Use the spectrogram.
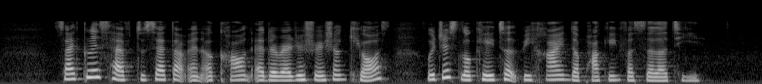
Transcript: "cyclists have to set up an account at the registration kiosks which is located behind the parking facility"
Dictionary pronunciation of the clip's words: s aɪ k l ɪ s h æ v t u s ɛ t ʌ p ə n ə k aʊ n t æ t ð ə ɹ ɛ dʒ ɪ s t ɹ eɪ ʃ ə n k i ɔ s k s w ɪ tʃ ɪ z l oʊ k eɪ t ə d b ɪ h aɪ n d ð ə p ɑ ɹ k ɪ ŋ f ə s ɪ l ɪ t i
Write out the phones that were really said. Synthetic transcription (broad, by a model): s aɪ k l ɪ s h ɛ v t u s ɛ t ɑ p ə n ə k aʊ n t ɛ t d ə ɹ ɛ dʒ ɪ s t ɹ eɪ ʃ ə n k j ɔ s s w ɪ tʃ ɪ s l oʊ k eɪ t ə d b ɪ h aɪ n d ə p ɑ k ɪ ŋ f ə s ɪ l ɪ t i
